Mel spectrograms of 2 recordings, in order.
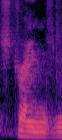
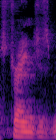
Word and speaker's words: Strange's: Except if you accept that Strang's men, or Strange's men, however you want to pronounce it, were the next iteration of Leicester's men, yes.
